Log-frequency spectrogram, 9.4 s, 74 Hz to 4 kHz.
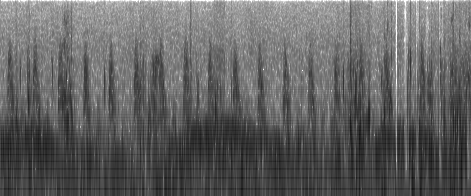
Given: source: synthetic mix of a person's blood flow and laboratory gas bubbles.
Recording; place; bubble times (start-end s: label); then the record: Doppler ultrasound of blood flow; subclavian vein
0.27-0.42 s: bubbles
0.51-0.64 s: bubbles
0.80-0.85 s: bubbles
1.00-1.07 s: bubbles
1.21-1.49 s: bubbles
2.06-2.12 s: bubbles
2.77-2.90 s: bubbles
2.94-3.25 s: bubbles
3.80-3.98 s: bubbles
4.26-4.48 s: bubbles
4.58-4.68 s: bubbles
6.59-7.42 s: bubbles
7.59-7.85 s: bubbles
8.11-8.24 s: bubbles
8.32-8.70 s: bubbles
8.78-9.43 s: bubbles
From the record:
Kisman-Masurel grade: 233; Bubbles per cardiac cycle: several, 3 to 8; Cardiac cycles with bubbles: 50 to 99%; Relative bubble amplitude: loud (0.450 to 0.775); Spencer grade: 3 (all of the cardiac periods contain showers or single bubble signals, but not dominating or overriding the cardiac motion signals); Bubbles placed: anywhere in the cardiac cycle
